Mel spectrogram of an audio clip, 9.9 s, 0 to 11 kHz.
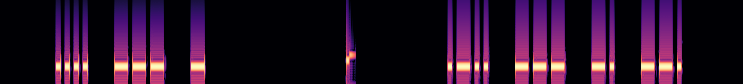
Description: Morse code, heard as a keyed tone, about 20 wpm, spaced as for 15 wpm, 700 Hz. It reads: HOT LONG
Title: 2x Character Spacing - Top 200 Words - 20wpm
